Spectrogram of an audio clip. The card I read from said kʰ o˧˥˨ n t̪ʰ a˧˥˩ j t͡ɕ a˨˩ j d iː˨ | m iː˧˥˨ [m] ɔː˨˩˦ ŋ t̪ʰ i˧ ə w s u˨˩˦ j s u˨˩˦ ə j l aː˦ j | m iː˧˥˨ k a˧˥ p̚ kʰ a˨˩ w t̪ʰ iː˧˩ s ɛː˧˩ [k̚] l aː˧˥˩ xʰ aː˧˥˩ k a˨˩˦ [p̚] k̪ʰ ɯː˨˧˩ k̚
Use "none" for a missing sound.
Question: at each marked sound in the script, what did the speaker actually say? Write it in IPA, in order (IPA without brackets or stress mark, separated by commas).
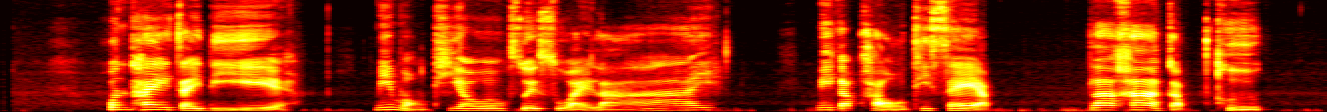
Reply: m, p̚, p̚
